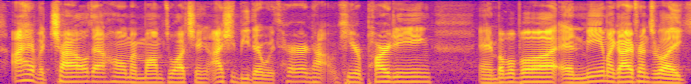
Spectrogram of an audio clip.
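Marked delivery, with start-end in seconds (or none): none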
